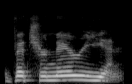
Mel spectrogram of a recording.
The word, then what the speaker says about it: veterinarian: But you need that N sound at the end to make it a person. Veterinarian.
